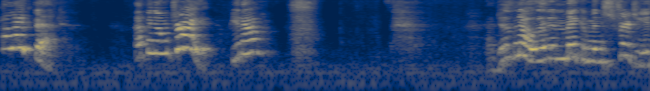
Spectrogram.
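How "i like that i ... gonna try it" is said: higher, laughing shopper voice; a delighted stranger spotting the find; imagined shopper. Pretend. Viewer shopping spots the onesie, higher laughing voice. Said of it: "you can be like".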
